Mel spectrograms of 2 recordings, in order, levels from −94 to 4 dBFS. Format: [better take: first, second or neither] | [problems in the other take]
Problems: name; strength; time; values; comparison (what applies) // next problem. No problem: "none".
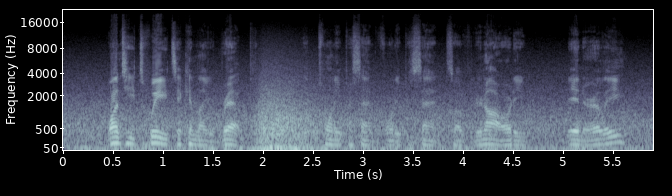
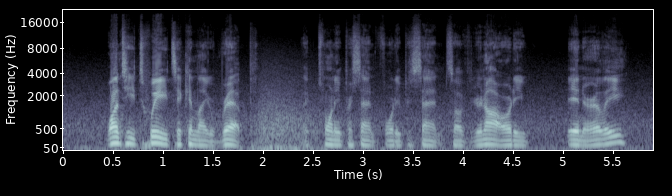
second | wind noise on the microphone; heavy; 3 dB below the speech; occasional gusts in the second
